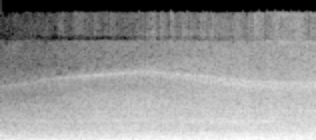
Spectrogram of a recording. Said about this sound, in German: Kommt ein Bus.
